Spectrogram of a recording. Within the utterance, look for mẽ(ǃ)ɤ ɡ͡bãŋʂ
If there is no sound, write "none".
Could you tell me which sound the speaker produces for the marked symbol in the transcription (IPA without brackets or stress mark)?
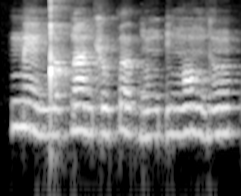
ŋ͡ǃ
